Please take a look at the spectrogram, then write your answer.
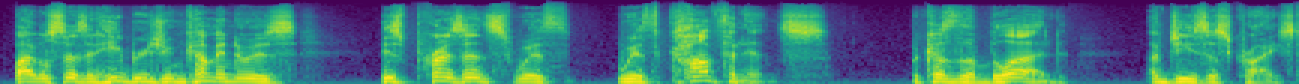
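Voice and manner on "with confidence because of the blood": normal talking voice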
